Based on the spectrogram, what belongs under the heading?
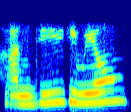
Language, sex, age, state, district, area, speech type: Punjabi, female, 18-30, Punjab, Fatehgarh Sahib, rural, conversation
